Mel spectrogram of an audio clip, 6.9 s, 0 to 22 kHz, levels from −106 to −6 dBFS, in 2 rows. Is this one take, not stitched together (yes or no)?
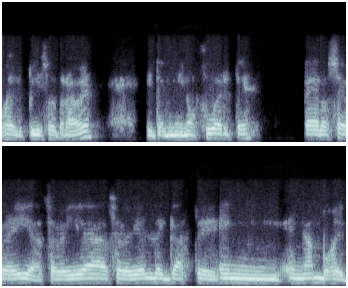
yes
